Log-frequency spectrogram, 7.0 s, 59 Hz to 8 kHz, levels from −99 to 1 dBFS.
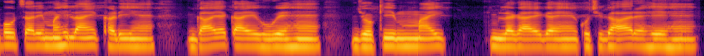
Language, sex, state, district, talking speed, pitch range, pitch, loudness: Hindi, male, Jharkhand, Deoghar, 160 wpm, 135-145 Hz, 135 Hz, -16 LUFS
